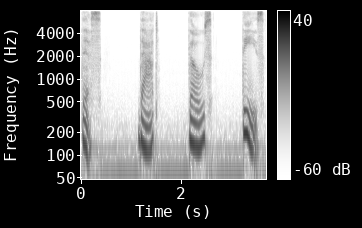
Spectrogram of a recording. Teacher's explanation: for the softer, voiced th sound, like in this, your tongue is in the same position, but this time you use your voice. You should feel a slight vibration.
